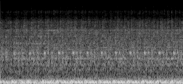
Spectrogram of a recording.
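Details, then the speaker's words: Idling engine that misfires a little and has a loose belt and loose engine mounts: fast loose metallic rattle over the low rumble, attributed to the throwout bearing; clutch fork connection to bearing is sloppy. "But if you hear that rattling, that's all the throwout bearing."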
